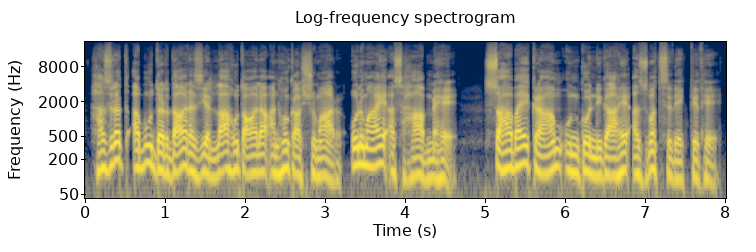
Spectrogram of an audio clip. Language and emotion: Urdu, neutral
